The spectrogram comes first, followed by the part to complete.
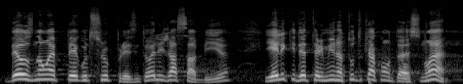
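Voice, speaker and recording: Brazilian man, young adult, Bible teacher, lively questioning style, fairly high voice, long hall reverb. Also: fast talker. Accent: Brazilian Portuguese. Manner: animated, asks the audience rhetorical questions. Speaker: theology teacher. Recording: long reverb of a large room.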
